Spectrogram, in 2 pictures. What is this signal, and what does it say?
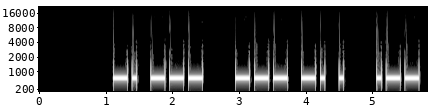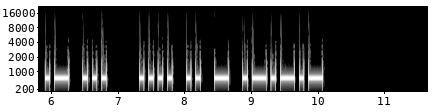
Morse code, heard as a keyed tone, about 17 wpm, 700 Hz. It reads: NO ONE WAS HIT.
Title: Sentences from Top 1200 Words 17wpm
